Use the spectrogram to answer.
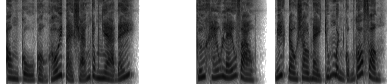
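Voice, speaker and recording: A woman voicing a scheming, greedy married daughter in an animated folk tale, with a sly, nagging way of talking. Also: on the high side, brisk, slightly rough, dry recording. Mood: sly, calculating.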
